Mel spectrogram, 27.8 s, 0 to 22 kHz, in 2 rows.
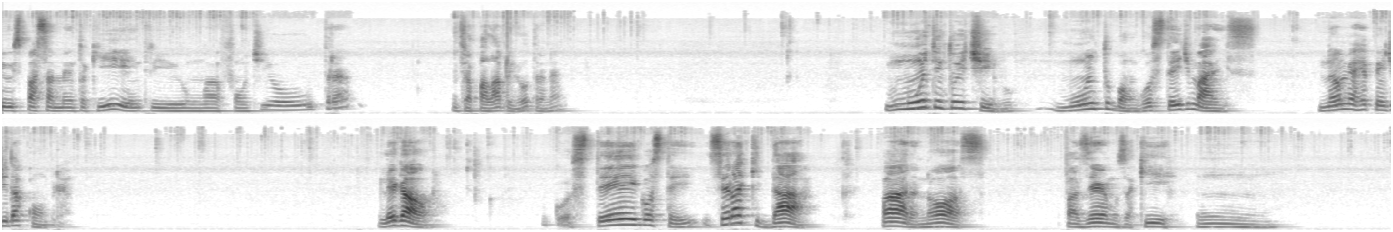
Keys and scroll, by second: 20.4 ctrl+alt+space.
